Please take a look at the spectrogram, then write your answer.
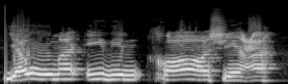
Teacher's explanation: اس تنوین کی آواز کو صاف صاف پڑھیں گے، غنہ اخفا نہیں کریں گے۔ یومئذ خاشعہ، اور خا کو موٹا کر کے پر کر کے پڑھیں گے۔ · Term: اظہار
